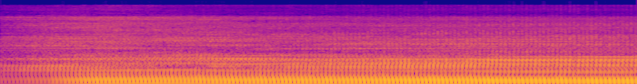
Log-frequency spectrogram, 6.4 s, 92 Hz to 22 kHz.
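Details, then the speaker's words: 1985 Honda Big Red 250ES, cold start after sitting a long time, on part choke: steady, slightly lumpy single-cylinder idle, smoking a lot and prone to dying; the battery is weak. "choke on a little bit because this thing likes to die"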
